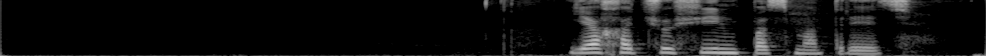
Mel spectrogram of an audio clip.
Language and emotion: Russian, neutral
